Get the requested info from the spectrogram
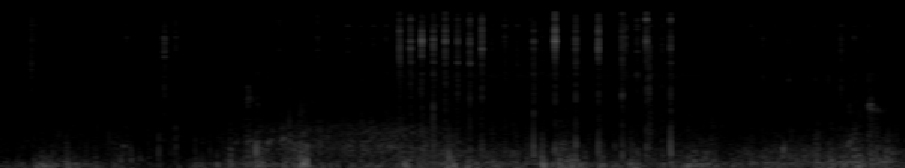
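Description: Footsteps crunching on lakeshore gravel, a dense run of small clicks about midway, over a low rumble of wind on the microphone.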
